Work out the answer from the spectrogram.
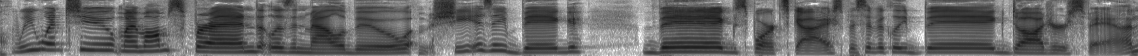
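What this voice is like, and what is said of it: Southern American accent. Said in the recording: “my southern accent is at its peak ... drinking brings it out. It's just probably still lingering from last night”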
